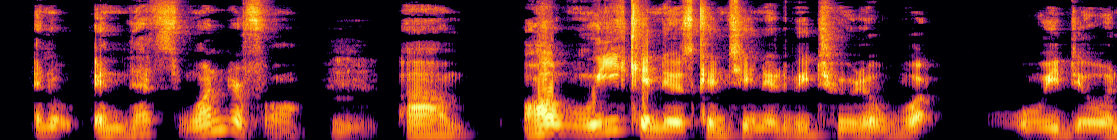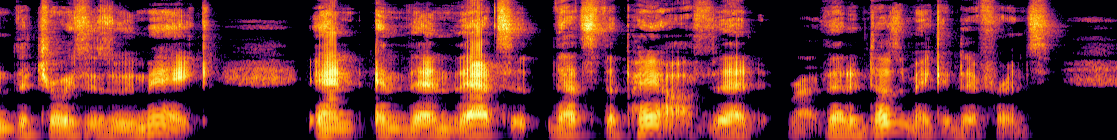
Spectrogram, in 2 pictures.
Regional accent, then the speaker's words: Aurora, Illinois, United States; also born or lived in Puerto Rico; I was born in Aurora and lived there till I was 8. And then we moved to Puerto Rico and lived there for 5 years.

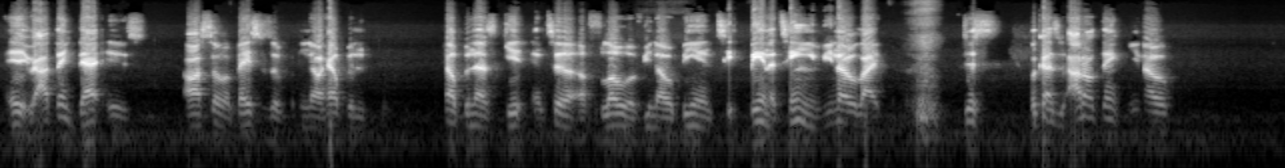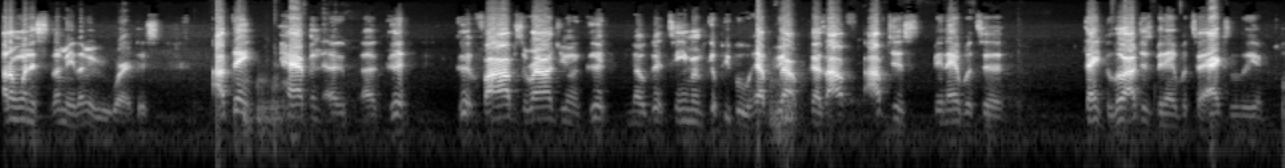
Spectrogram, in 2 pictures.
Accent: Tampa, Florida, United States; I'm actually from Tampa

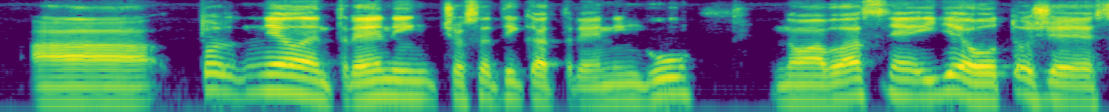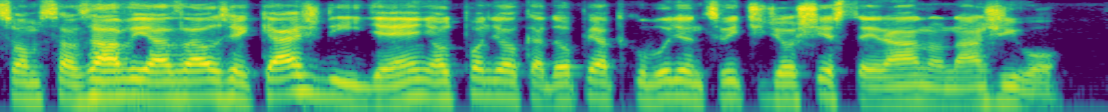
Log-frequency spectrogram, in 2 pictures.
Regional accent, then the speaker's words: Slovakia; Ja, ja som na to hrdý, že som Slovák

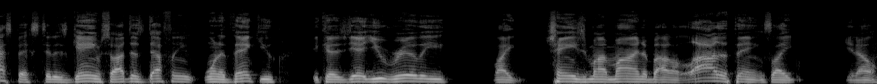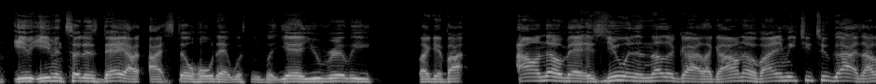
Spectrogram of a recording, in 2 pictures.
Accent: New Jersey, United States; I'm from Jersey

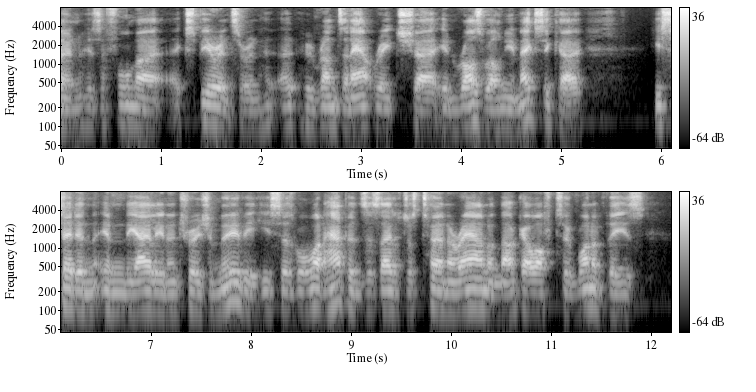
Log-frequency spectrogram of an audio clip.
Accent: Australia; accent: Australian; now in United States; my Australian accent

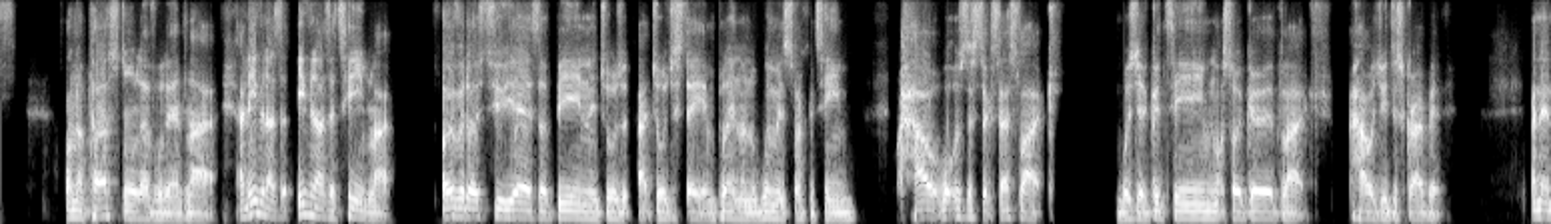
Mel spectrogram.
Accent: London, United Kingdom; moved away as an adult; also born or lived in New Jersey / Atlanta; I'm from South London

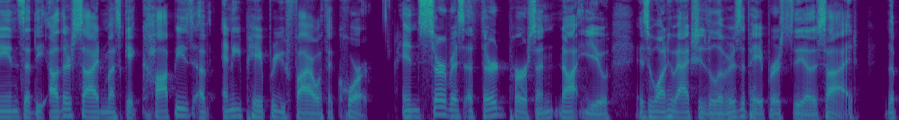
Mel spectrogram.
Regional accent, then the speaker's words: California, United States; I can't relate. I'm from California.

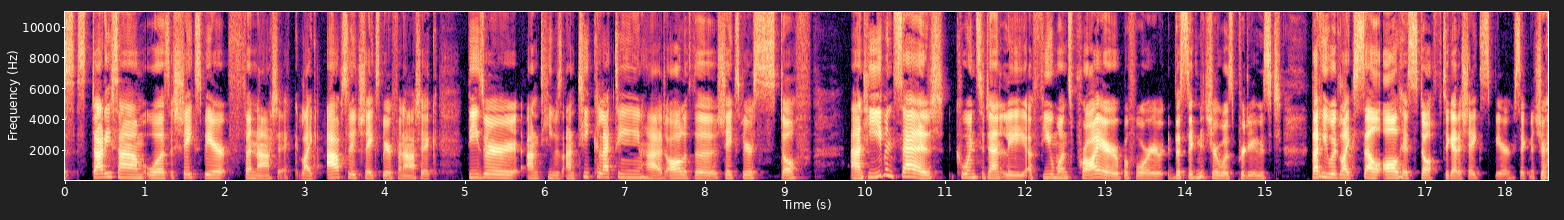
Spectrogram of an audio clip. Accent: Ireland; it's part of being Irish

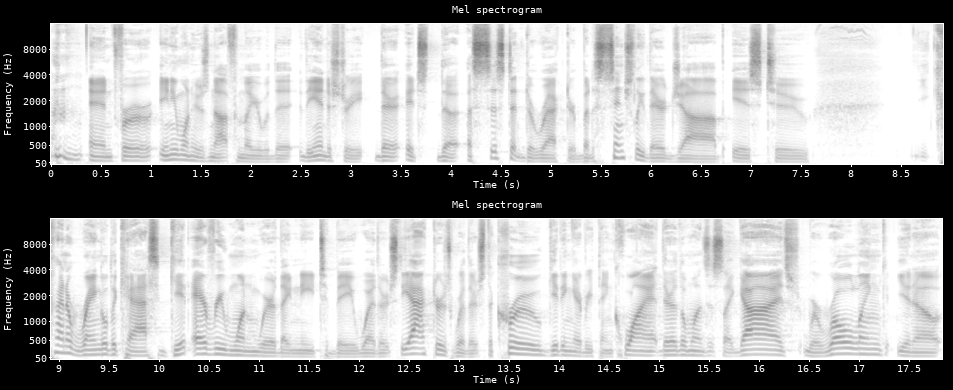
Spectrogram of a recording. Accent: Alabama, United States; I'm from Alabama where I, I, I come from a very blue collar background.

